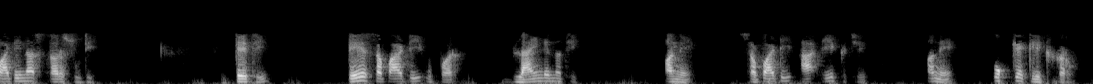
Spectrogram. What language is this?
Gujarati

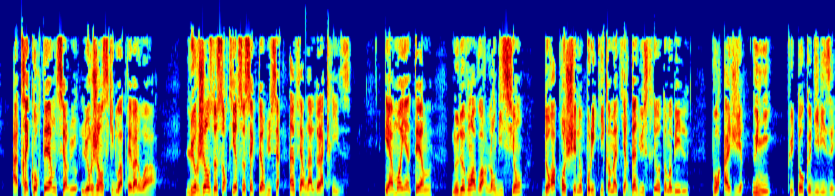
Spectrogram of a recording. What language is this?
French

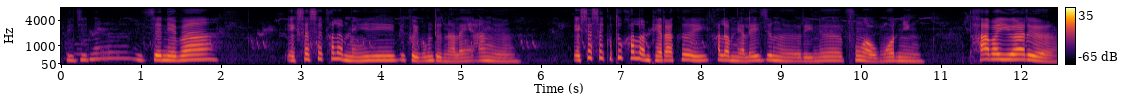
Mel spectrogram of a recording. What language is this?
Bodo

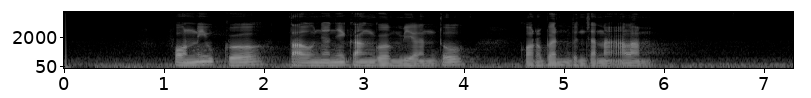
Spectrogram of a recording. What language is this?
Javanese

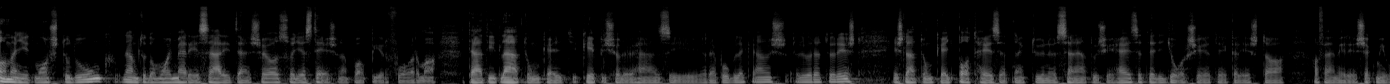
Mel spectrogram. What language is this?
Hungarian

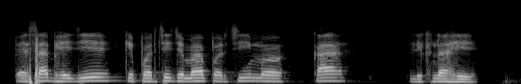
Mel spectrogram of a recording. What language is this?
Chhattisgarhi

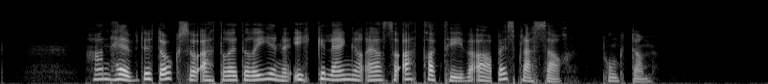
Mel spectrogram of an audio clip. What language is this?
Norwegian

